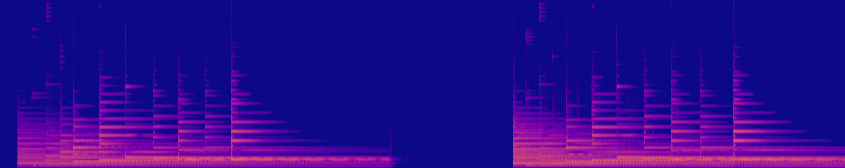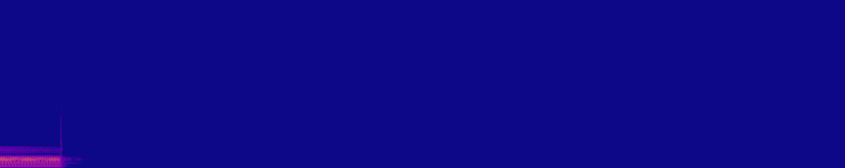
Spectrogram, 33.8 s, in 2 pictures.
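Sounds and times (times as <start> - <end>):
electric piano: 0.4 - 7.9, 10.3 - 18.2.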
